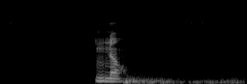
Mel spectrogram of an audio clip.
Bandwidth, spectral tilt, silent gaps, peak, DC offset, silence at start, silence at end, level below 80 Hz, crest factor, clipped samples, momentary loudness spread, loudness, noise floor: 8.6 kHz; -6 dB/octave; none; -16 dBFS; under 0.1%; 0.95 s; 0 s; -64 dBFS; 26 dB; under 0.1%; 23 LU; -38 LUFS; under -90 dBFS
